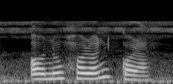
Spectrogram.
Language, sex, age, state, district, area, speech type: Assamese, female, 30-45, Assam, Lakhimpur, rural, read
